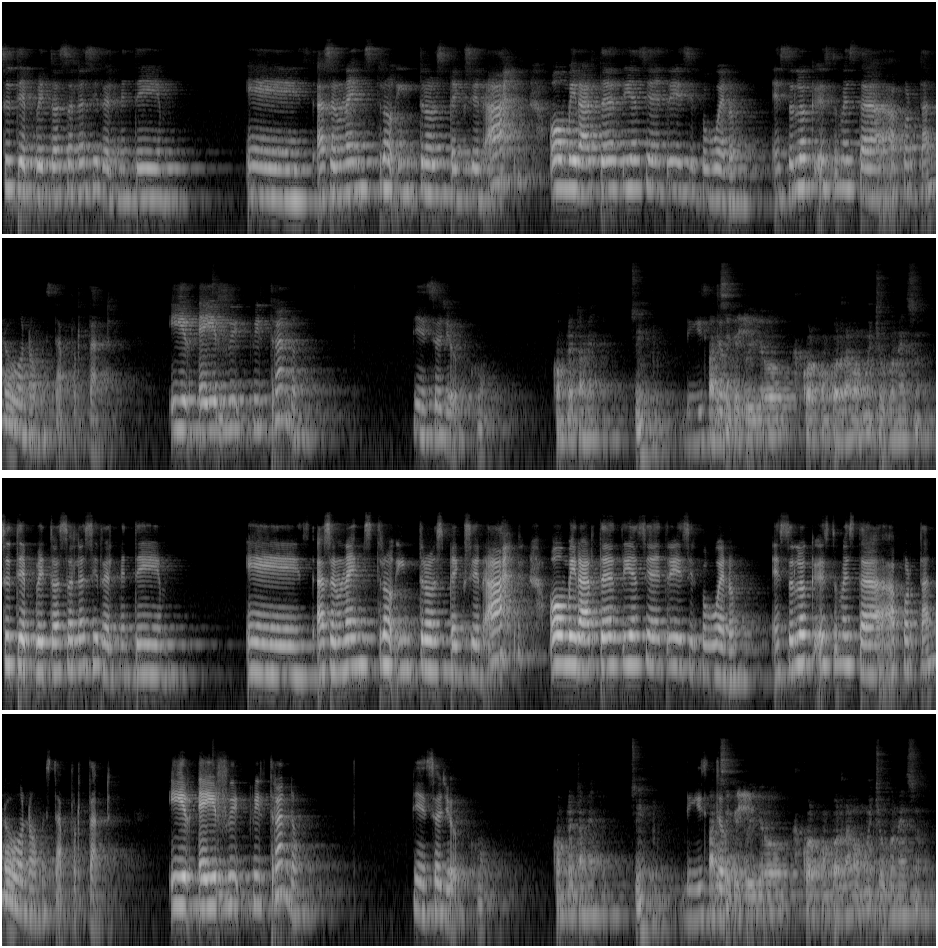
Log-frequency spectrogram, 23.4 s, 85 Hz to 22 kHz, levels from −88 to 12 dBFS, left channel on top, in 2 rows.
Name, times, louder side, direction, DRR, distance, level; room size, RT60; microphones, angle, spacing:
voice 1, 0.0-2.1 3.1-9.3 9.6-12.9 13.8-15.4 16.8-17.4 20.2-20.7, right 5 dB, 75° right, 11 dB, 0.4 m, -26 dB
voice 2, 18.6-19.2 19.6-19.8 20.5-23.2, left 1 dB, ahead, -1 dB, 0.4 m, -33 dB
6.7 x 4.1 x 5.5 m, 1.2 s
head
